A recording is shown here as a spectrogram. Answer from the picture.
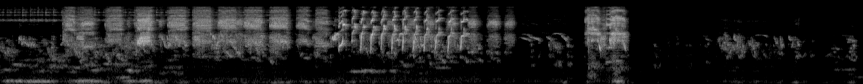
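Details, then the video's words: A pair of lovebirds, a colour male and a black-mask female, very active, chatter in fast, shrill, scratchy bursts of several a second, with a harsh louder squawk near the end over a faint low hum at first. "love bird male and black mask female beautiful sounds"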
